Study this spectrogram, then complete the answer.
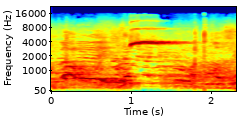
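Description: A referee blows a short whistle blast.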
